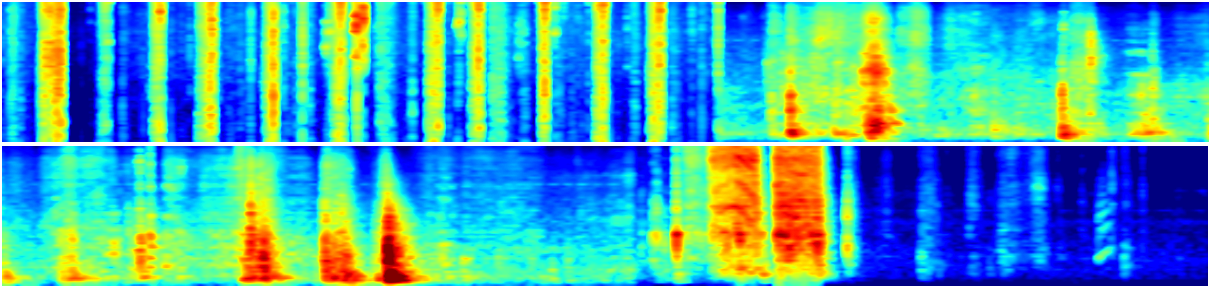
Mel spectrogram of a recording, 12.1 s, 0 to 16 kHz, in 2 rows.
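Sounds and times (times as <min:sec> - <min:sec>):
cordless drill driving screws: 0:09.4 - 0:10.2.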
